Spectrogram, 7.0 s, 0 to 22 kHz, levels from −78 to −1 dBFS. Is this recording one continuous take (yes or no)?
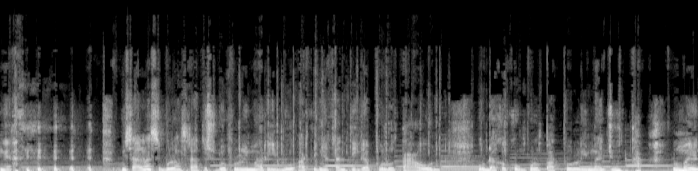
no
